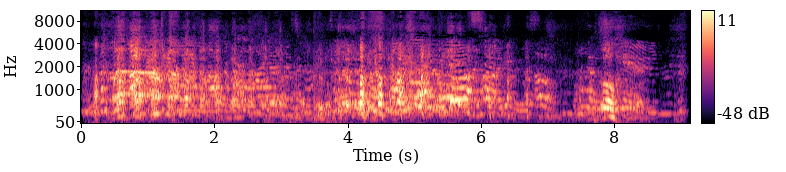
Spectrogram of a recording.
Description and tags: small group
ls5, group, Olympus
